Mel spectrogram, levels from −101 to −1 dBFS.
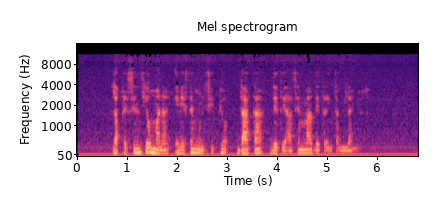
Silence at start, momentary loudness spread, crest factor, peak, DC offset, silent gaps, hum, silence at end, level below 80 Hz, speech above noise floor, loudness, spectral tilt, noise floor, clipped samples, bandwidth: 0.05 s; 11 LU; 22 dB; 0 dBFS; under 0.1%; none; 60 Hz at -35 dBFS; 0 s; -38 dBFS; 20 dB; -22 LUFS; -7 dB/octave; -41 dBFS; under 0.1%; 11.5 kHz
